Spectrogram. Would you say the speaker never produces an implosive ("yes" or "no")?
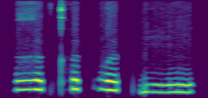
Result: no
